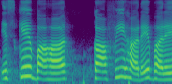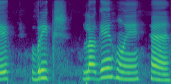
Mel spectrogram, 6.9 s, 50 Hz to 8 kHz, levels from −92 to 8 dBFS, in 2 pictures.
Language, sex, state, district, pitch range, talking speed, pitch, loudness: Hindi, female, Punjab, Fazilka, 235-275 Hz, 80 wpm, 250 Hz, -14 LUFS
